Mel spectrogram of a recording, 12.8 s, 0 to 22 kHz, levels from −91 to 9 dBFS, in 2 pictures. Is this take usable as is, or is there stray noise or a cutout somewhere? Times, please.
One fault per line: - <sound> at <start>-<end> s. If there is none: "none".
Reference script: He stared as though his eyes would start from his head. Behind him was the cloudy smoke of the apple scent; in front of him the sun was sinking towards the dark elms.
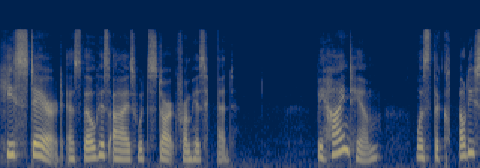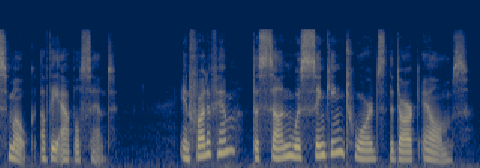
- dropout at 2.8-2.9 s
- dropout at 6.0-6.1 s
